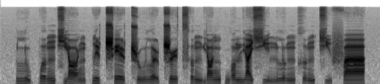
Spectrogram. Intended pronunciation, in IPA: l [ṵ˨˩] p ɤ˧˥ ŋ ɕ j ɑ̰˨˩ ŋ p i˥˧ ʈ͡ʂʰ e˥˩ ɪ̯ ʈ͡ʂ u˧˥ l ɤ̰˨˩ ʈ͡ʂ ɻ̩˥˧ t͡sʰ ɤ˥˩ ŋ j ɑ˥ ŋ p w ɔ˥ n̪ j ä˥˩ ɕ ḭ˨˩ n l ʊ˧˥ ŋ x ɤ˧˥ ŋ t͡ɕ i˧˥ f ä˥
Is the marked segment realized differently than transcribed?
no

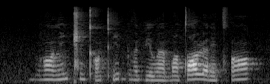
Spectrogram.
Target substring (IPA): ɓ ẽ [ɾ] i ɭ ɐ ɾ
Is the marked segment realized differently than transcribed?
yes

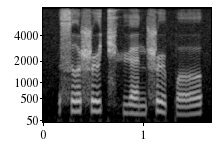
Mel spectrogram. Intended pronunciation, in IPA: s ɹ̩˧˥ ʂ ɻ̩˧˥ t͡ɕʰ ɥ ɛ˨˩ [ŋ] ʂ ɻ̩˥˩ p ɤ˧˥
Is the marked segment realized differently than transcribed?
yes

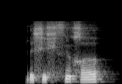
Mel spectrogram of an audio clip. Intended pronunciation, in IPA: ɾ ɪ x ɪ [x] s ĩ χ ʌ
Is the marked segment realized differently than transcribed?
no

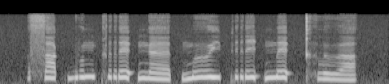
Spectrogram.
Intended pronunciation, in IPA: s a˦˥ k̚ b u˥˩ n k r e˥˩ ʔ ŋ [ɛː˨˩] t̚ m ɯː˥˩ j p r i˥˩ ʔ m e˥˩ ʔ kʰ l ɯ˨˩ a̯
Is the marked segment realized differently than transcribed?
no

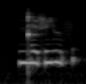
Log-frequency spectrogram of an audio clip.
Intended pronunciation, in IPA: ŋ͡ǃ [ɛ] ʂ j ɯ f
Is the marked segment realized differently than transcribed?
yes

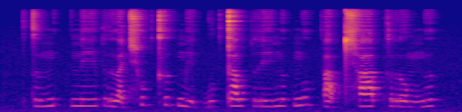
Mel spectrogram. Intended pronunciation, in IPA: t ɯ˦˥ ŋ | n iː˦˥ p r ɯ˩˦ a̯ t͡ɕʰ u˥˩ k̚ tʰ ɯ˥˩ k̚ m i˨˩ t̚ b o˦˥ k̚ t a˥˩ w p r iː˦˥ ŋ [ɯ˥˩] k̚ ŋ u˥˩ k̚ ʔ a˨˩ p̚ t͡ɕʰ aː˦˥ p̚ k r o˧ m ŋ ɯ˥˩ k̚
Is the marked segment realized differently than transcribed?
yes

